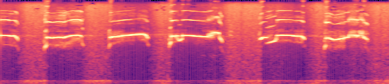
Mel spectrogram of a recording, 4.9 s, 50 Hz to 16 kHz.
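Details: Osprey at a Charlo, Montana nest, live cam, 31 August 2023, 09:36: drawn-out whistled calls about half a second long, slightly wavering, repeated roughly every second, over a low hum and faint rustling.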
